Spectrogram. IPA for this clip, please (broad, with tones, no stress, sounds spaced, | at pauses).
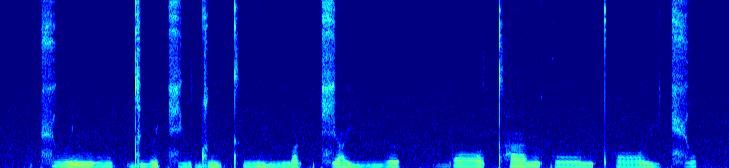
t͡ɕ u˥˨ ə̯ ɲ uː˧˩ p̚ d i˥˨ ə̯ t͡ɕ i˩ d u˧˩ j t̪ʰ ɯː˩ j m a˧ k̚ t͡ɕ a˧ j ʋ i˥˨ ə̯ | b ɔː˥˨ t̪ʰ a˥˨ n k oː˩ n pʰ ɔː˩ j t͡ɕ o˥˨ k̚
